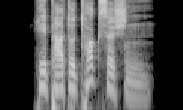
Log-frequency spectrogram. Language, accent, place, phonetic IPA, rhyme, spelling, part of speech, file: German, Germany, Berlin, [hepatoˈtɔksɪʃn̩], -ɔksɪʃn̩, hepatotoxischen, adjective, De-hepatotoxischen.ogg
- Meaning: inflection of hepatotoxisch: 1. strong genitive masculine/neuter singular 2. weak/mixed genitive/dative all-gender singular 3. strong/weak/mixed accusative masculine singular 4. strong dative plural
